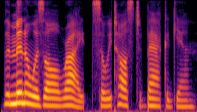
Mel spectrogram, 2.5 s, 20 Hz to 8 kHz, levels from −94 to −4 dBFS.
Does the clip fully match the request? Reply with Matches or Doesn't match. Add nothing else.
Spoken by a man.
Doesn't match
